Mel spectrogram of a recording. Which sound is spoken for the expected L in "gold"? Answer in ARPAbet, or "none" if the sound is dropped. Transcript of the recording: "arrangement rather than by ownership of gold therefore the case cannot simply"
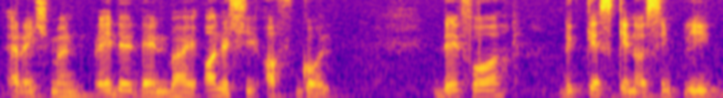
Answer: L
